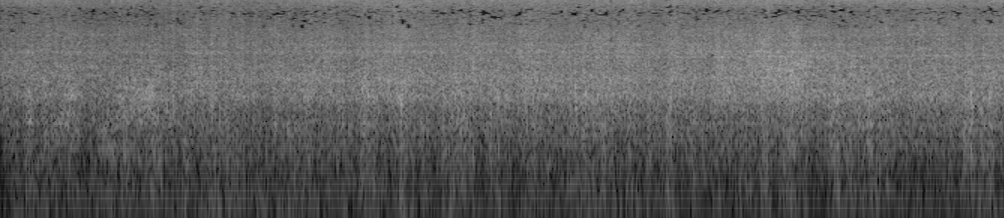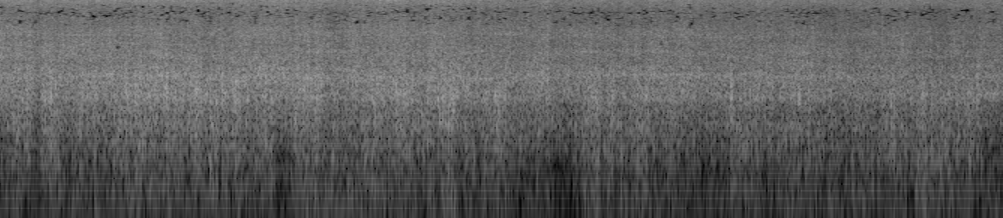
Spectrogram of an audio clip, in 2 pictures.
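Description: Steady rushing noise with wind buffeting the microphone.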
